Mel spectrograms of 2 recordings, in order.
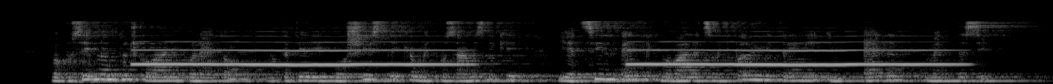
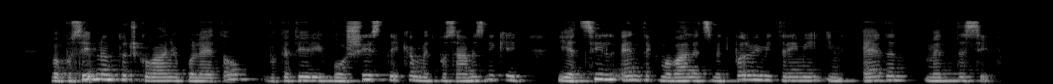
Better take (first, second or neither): second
